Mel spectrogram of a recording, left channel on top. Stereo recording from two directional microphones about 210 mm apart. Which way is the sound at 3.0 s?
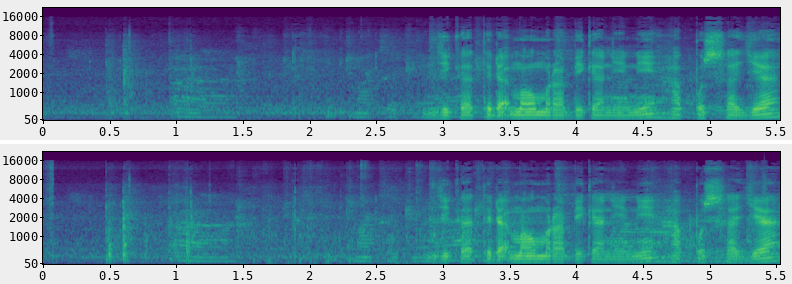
25° left (ahead or behind).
